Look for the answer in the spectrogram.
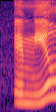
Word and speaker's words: Emill: Napoleon Emil or Emil? – You said it right the first Emil.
